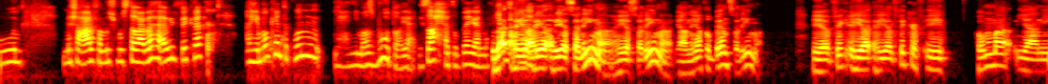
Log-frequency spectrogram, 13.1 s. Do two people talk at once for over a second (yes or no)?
no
